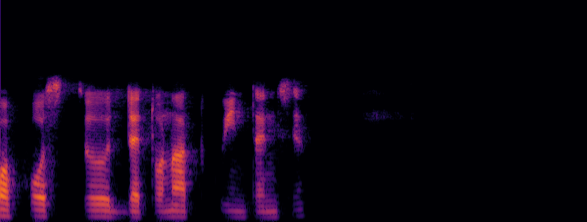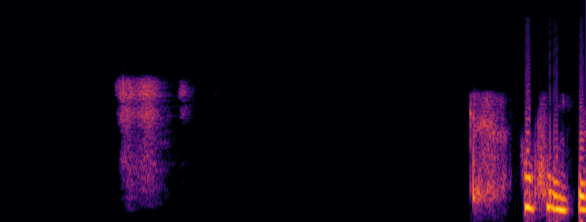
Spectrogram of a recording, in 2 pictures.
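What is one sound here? A young man speaks calmly into a headset microphone, in short bursts with pauses.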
